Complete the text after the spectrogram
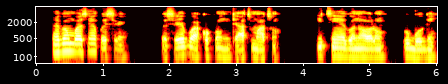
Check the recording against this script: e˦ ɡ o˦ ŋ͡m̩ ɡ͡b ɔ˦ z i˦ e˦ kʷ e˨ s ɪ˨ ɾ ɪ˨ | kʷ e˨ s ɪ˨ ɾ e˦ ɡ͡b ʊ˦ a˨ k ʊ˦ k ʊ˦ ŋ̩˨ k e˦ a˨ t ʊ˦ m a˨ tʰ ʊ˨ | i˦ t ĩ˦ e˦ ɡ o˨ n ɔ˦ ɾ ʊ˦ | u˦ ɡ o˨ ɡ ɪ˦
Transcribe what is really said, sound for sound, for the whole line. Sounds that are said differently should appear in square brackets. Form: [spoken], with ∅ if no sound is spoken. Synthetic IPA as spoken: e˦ ɡ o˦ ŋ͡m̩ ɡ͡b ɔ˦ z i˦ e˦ kʷ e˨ s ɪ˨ ɾ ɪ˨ | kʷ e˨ s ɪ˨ ɾ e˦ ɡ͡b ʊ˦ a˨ k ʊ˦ k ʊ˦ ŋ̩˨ k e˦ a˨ t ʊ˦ m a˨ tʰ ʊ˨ | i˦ t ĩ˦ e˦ ɡ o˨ n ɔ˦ ɾ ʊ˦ | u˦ [ɡ͡b] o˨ ɡ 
